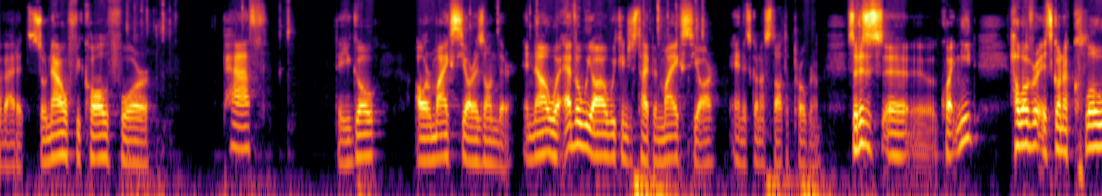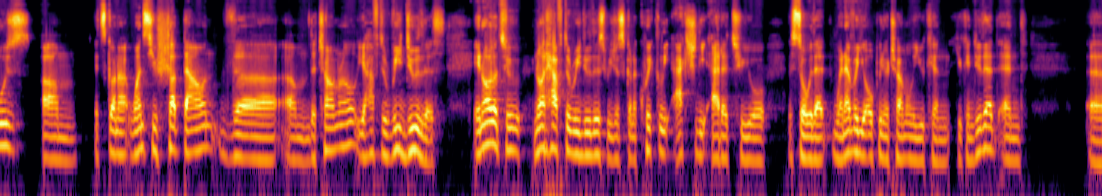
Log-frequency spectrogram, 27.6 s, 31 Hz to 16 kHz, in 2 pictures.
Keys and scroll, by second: 1.2-3.6 typing, 7.7-8.9 typing.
